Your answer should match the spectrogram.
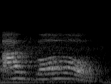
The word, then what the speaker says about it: avó: Já o agudo não, ele tem som de A, E, I, O, U, igual avó, né?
